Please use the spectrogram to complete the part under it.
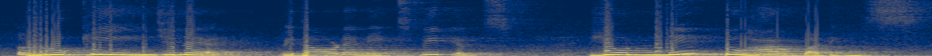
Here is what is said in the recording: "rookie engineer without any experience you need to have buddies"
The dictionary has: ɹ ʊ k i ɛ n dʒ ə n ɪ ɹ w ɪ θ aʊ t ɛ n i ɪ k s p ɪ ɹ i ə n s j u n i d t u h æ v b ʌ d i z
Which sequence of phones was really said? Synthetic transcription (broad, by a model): ɹ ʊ k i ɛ n dʒ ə n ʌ ɹ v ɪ t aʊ t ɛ n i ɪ k s p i ɹ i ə n s j u n i d t u h æ v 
